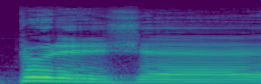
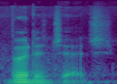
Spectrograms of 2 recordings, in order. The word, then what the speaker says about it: Buttigieg: Yeah, so what we say is you say the word boot and then the word edge and then the word edge and you got it. Buttigieg.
